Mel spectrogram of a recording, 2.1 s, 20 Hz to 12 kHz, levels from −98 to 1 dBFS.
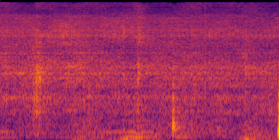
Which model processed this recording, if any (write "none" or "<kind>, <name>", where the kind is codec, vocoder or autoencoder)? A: codec, DAC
